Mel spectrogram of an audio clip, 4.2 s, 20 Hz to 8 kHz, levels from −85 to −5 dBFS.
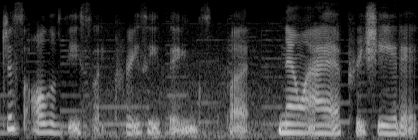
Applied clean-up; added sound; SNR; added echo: none; Boat, Water vehicle; 18 dB; none.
